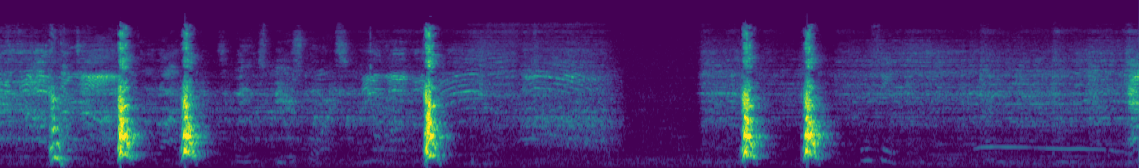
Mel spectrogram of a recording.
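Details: A quartet of four dogs howling in chorus, long wavering tones punctuated by short, explosive barks, two early, one near four seconds, two more around eight seconds, with a thin rising whine late on.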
